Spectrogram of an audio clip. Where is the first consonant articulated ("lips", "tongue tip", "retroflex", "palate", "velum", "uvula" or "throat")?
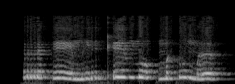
tongue tip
